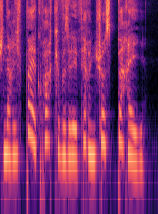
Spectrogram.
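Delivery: sharp, cutting, reproachful tone, each word clipped. Reading the story aloud, the narrator voices the girl's line as Hermione. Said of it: "C'est ton imitation d'Hermione".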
